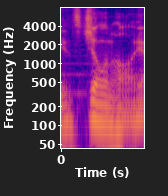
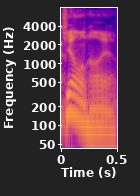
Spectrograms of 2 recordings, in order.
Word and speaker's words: Gyllenhaal: By the way, they confirmed it's a hard G. No, it's a soft G. It's Gyllenhaal. Yeah. – Gyllenhaal.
